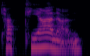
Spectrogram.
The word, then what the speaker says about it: Tatiana: like Olga and then there's also a soft sign after the tea and Tatiana so it indicates you kind of say it more like Tatiana different people have different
